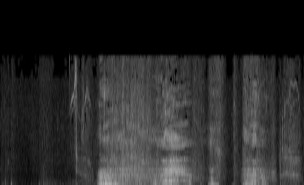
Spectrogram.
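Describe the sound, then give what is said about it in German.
A voice imitates a lion's low growl to illustrate a Hebrew word from the Old Testament: a few rough, rumbling bursts rising and falling, with short pauses between them. “Das macht Hagar, der Löwe. Er brüllt so ein bisschen vor sich hin.”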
